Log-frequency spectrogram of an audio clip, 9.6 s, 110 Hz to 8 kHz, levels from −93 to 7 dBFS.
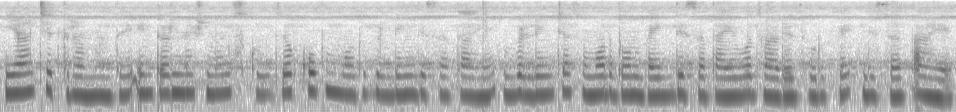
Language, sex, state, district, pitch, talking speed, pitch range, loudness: Marathi, female, Maharashtra, Pune, 220 Hz, 150 wpm, 210-230 Hz, -38 LUFS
